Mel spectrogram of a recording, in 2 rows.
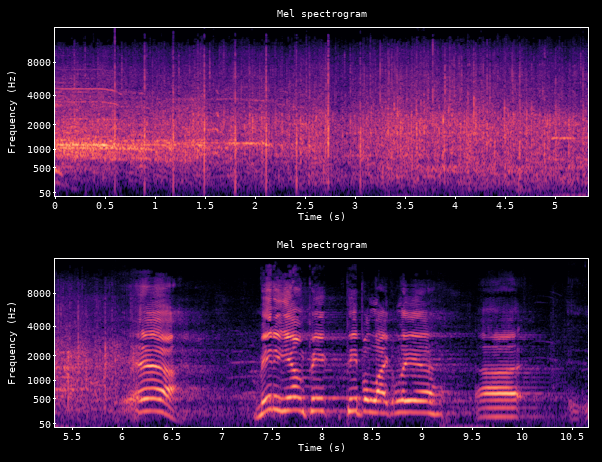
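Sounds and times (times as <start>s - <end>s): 
high school student audience applause: 0.0s - 6.1s
speech: 7.4s - 10.6s.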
